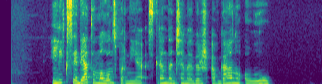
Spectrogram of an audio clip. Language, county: Lithuanian, Kaunas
